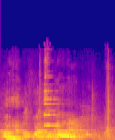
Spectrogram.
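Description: A ring bell strikes briefly about a second in, a short metallic ring that signals the end of the round. Voices in the hall carry on over it.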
